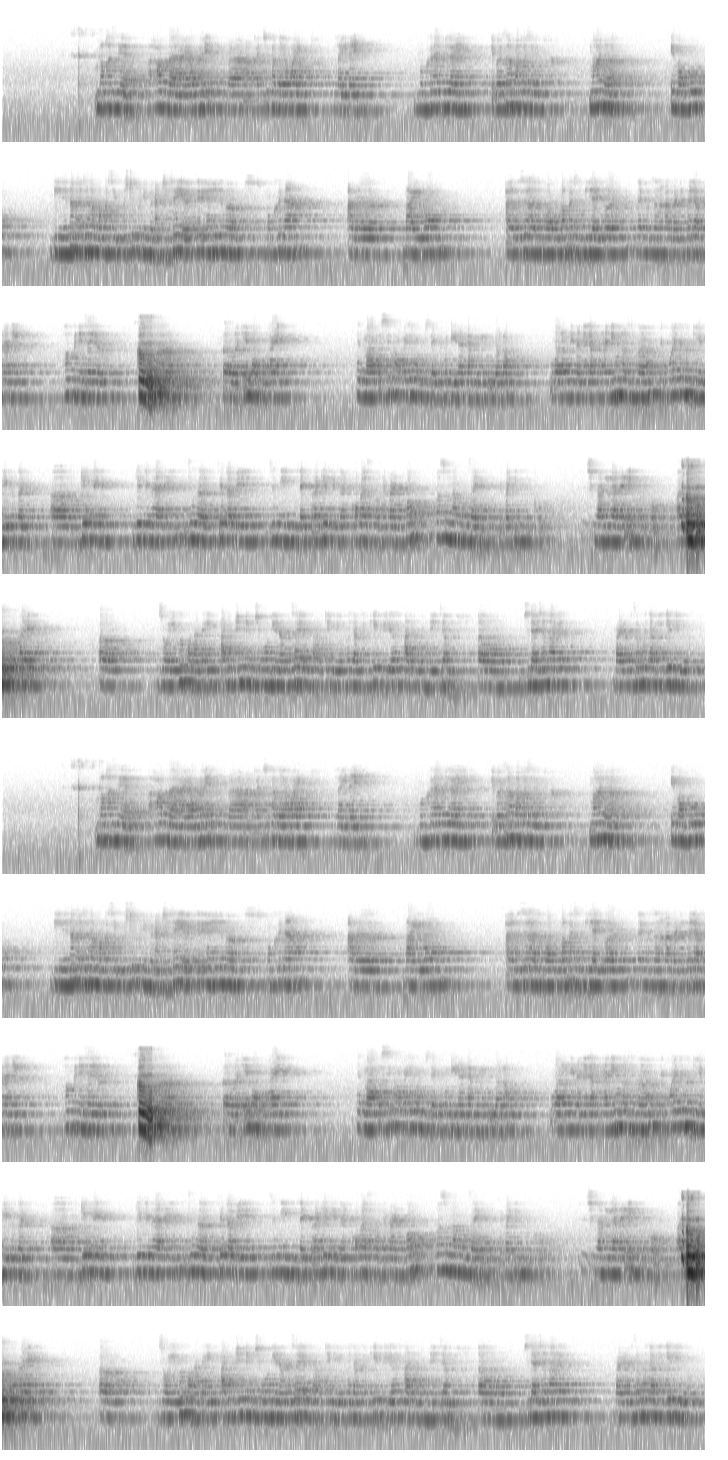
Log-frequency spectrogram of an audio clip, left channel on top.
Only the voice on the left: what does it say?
माखासे हाग्रायावहाय एबा खाथि खालायावहाय लायनाय मोखोना बिलाइ एबा जोंहा माखासे मा होनो एमावखौ देनो थाखाय जोंहा माखासे बुस्थुफोरनि गोनांथि जायो जेरैहाय जोङो मोखोना ना आरो माइरं आरो जोहा दंबावो मा माखासे बिलाइफोर जायखौ जों हाग्रानिफ्राय लाबोनानै फैनाय जायो
जोङो ओ एमावखौहाय मा सिगाङावहाय जोङो बिलाइफोरखौ देनानै लाग्रोयो उवाल आव उवालाव देनानै लाखांनायनि उनाव जोङो बेखौहाय जोङो गेब्लेहोगोन ओ गेब्ले गेब्लेहोनानै जोङो जेब्ला बे जोंनि बिलाइफोरा गेब्लेगोन अब्ला जोङो बे माइरंखौ फसरनांगौ जायो एबा इंखुरखौ सुनानै लानाय एंखुरखौ जोङो
बेखौहाय ओ जयै होफानानै आरो फिन खेमसेबाव देनांगौ जायो जाहाथे बियो मोजाङै गेब्लेयो आरो मोननैजों ओ बिलाइजों आरो माइरंजों मोजाङै गेब्लेयो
